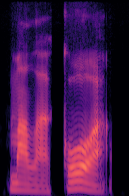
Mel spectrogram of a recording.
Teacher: In молоко, the third O is stressed and thus fully pronounced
